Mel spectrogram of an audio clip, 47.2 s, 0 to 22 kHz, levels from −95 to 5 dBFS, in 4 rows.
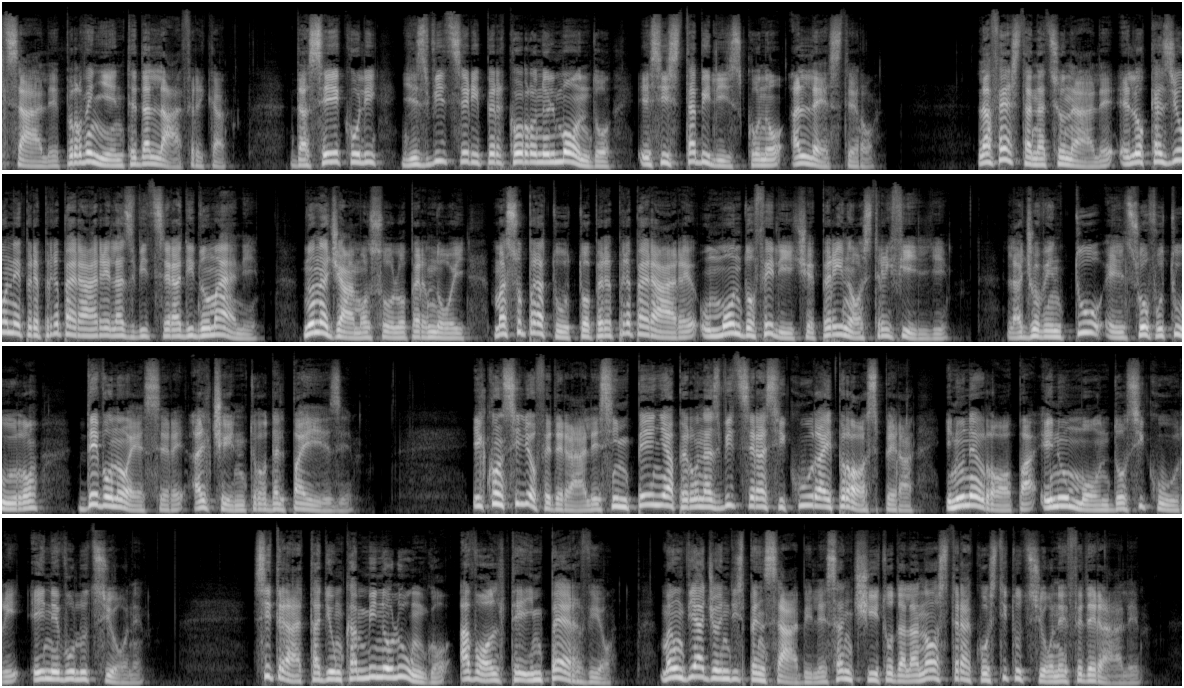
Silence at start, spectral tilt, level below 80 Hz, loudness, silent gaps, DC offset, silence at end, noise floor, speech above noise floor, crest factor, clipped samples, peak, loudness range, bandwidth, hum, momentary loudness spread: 0 s; -5 dB/octave; -56 dBFS; -19 LUFS; 8.85-8.89 s, 8.99-9.03 s; under 0.1%; 0.45 s; -75 dBFS; 57 dB; 18 dB; under 0.1%; 0 dBFS; 4 LU; 16.5 kHz; none; 11 LU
